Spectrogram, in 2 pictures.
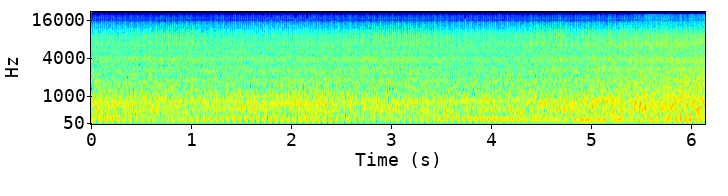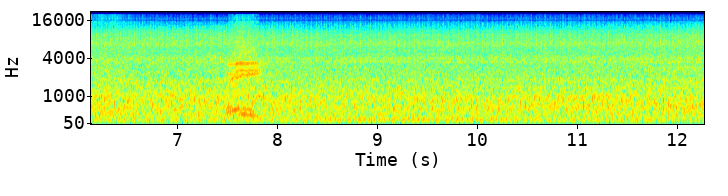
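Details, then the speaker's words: Abandoned 2003 Exmark zero-turn mower, unrun for years: engine runs even and steady, throttled up then idling back down smoothly; running well though fuel is spraying everywhere. "sweet and idle down nice all right we got a running Moine"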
